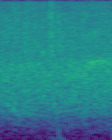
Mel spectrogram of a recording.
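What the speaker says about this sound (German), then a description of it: "Leute, hört auf zu klatschen." Studio audience at a German TV comedy show applauding, a steady dense wash of clapping that fills the whole moment with no voices over it.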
